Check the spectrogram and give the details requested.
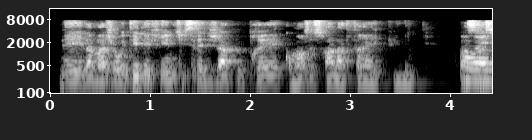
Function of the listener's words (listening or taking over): taking over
